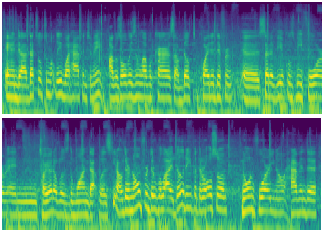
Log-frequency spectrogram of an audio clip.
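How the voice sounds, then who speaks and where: Guy from turkey, car dealer, chatting outdoors at a car show with music behind, kinda high voice. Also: steady tone, fairly quick, few pauses. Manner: enthusiastic, explanatory, talks about products.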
